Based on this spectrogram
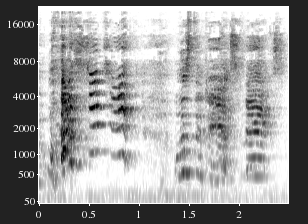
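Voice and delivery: high laughing question. Real, not acted. Caught dancing, asking through high laughter.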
